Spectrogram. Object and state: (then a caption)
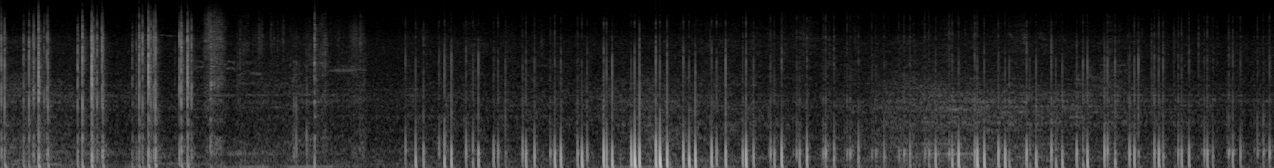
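Book tapped. Fingers tap rapidly on a book, giving dense, dry taps with light scratching between them. The short, sharp hits have almost no ring and sit mostly in the low range. A brief quieter pause comes just before the four-second mark, then the tapping picks up again at a steady pace.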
